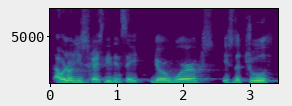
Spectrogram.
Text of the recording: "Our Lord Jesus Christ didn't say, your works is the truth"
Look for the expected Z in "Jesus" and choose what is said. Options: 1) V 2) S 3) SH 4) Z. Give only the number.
2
